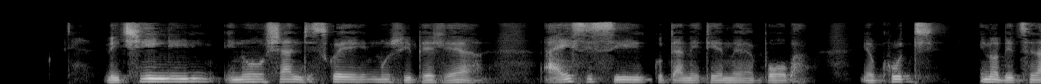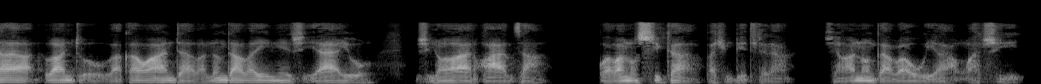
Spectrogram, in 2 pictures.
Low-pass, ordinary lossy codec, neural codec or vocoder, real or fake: 7.2 kHz; MP3, 32 kbps; codec, 16 kHz, 1 kbps, FunCodec, trained on LibriTTS, 50 frames a second; fake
